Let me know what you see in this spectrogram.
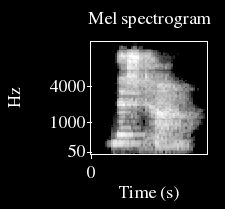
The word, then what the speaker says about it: Nishtha: Am I pronouncing your name correctly? – Nishtha, yeah.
